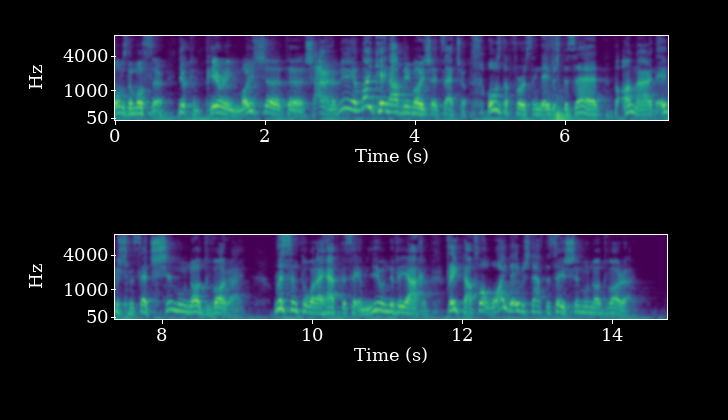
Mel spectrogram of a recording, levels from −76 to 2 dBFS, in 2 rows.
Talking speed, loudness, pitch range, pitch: 195 wpm, -19 LUFS, 150-210 Hz, 175 Hz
